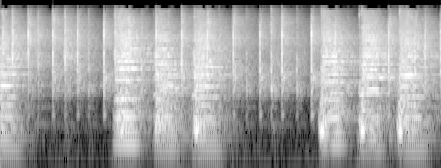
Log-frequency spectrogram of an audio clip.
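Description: Brass band playing an instrumental funk groove: horn chords recurring about once a second over marching bass drum and snare strokes.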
